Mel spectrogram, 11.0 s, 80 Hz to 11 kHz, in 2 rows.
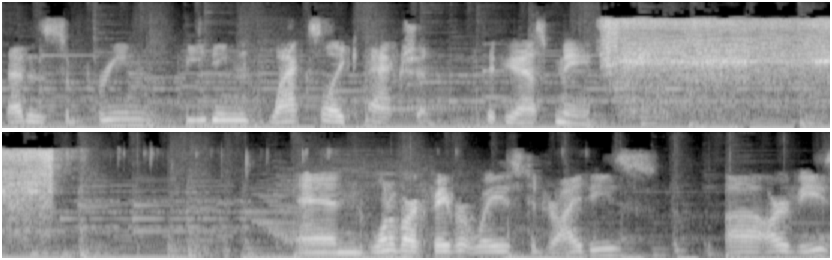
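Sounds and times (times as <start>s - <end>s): background music: 0.0s - 11.0s
hose water spray hissing: 4.0s - 6.0s.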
